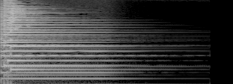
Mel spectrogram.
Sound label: C Augmented, guitar chord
